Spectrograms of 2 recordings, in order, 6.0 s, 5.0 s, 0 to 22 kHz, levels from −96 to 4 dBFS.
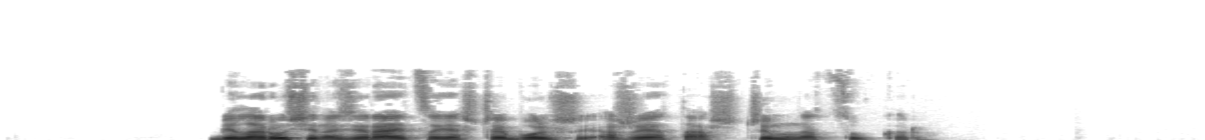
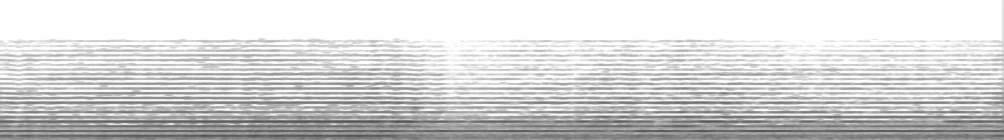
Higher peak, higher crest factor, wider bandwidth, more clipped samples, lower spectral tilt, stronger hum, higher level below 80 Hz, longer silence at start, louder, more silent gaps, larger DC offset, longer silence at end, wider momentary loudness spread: first, -2 dBFS vs -16 dBFS; about the same, 18 dB vs 14 dB; second, 11.5 kHz vs 16 kHz; neither; first, -6.5 dB/octave vs 1 dB/octave; neither; first, -66 dBFS vs -72 dBFS; first, 1.05 s vs 0 s; first, -19 LUFS vs -29 LUFS; neither; neither; first, 1.4 s vs 0 s; first, 14 LU vs 6 LU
